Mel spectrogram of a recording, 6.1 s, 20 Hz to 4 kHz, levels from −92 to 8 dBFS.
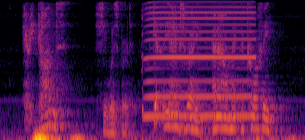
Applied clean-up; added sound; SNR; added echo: none; Harmonica; 9 dB; reverberation time 1.6 s.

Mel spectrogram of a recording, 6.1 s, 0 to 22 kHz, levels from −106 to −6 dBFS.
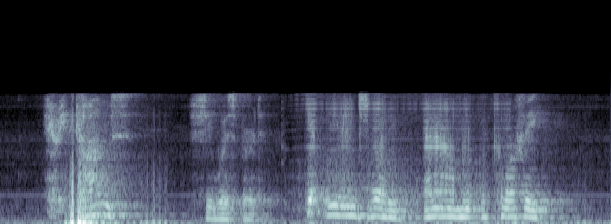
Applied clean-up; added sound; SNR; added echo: neural separator model SepFormer DNS4.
